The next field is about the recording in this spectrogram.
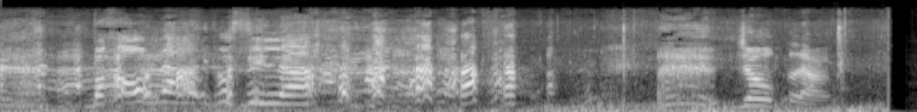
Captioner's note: laugh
